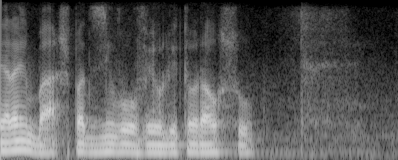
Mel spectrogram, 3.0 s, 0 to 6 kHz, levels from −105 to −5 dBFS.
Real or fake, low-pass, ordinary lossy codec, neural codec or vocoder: real; 5.4 kHz; Opus, 32 kbps; none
